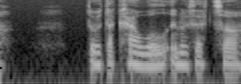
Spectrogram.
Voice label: "cawl", Welsh

